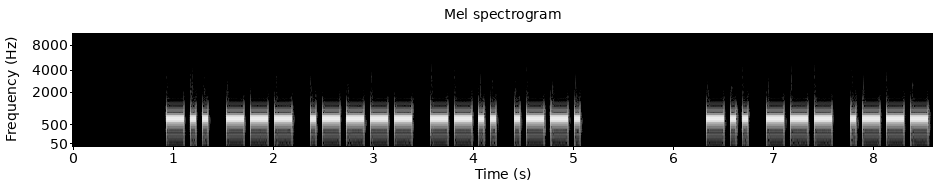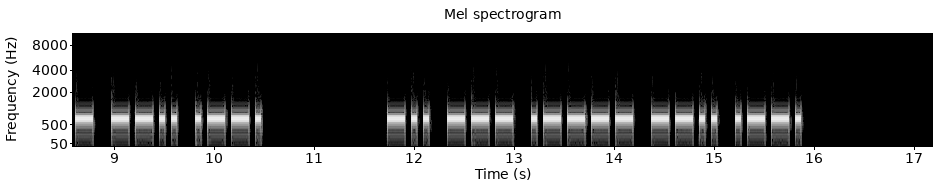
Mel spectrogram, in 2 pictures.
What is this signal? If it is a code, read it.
Morse code, heard as a keyed tone, about 20 wpm, 700 Hz. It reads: DO1ZP DO1ZP DO1ZP
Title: DXCC-100 Call Signs - 5 Characters - Repeated 3x - 20wpm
